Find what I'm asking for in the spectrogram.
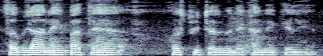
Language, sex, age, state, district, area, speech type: Hindi, male, 30-45, Bihar, Muzaffarpur, rural, spontaneous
